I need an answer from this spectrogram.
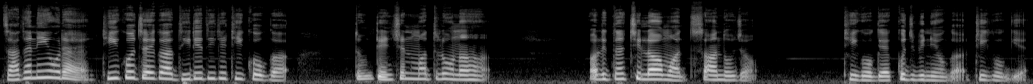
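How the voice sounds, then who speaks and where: A patient young woman in a storybook romance, played by a woman narrator, coaxing and reassuring over and over. Her voice sits high and bright. The recording is close and dry. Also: normal speed, gravelly, dry recording. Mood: soothing. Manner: coaxing, reassuring, repeats herself.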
